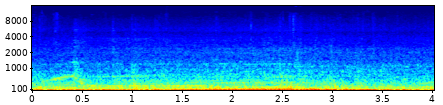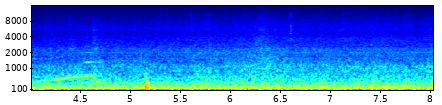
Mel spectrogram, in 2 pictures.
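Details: 2007 Pontiac Solstice GXP: a whine that climbs in pitch under acceleration and drops off when easing, over road rumble. The cause is unknown; both belts were already replaced and the sound remains.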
